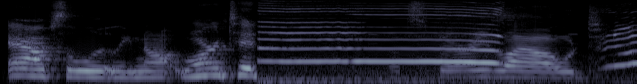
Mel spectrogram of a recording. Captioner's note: screaming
